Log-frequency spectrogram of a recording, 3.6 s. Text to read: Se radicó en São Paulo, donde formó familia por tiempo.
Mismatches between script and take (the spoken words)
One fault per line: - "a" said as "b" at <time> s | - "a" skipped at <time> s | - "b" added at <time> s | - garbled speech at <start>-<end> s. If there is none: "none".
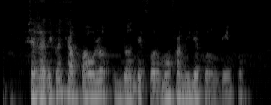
- "un" added at 2.8 s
